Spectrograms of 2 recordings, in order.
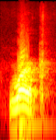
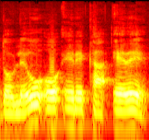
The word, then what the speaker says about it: worked: Worked. Si yo lo escribo con la ED, W-O-R-K-E-D, pero yo no puedo pronunciar worked porque es una pronunciación incorrecta. Tengo que decir worked.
